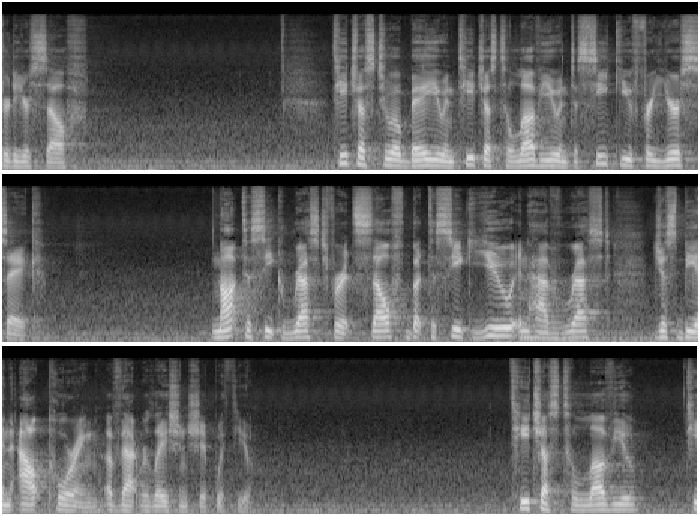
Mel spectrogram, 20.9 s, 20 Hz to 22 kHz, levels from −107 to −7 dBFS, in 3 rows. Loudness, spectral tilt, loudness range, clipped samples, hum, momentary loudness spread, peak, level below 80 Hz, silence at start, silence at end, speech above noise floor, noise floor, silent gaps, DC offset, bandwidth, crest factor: -28 LUFS; -4 dB/octave; 9 LU; under 0.1%; none; 17 LU; -8 dBFS; -54 dBFS; 0 s; 0 s; 23 dB; -52 dBFS; none; under 0.1%; 16 kHz; 22 dB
